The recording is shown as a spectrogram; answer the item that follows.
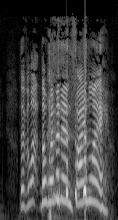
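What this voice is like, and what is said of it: Good put-on Scottish accent. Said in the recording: “you've got a really good Scottish accent”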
